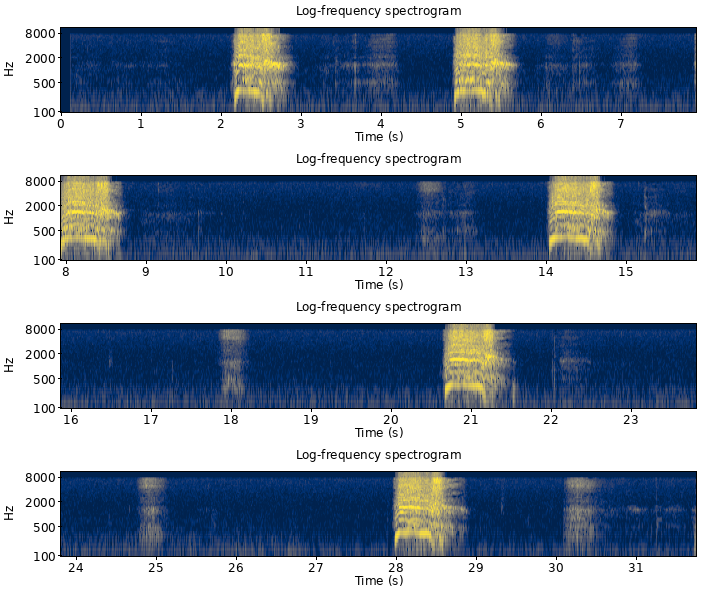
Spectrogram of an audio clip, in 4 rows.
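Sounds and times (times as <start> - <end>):
man sneezing in a harsh fit: 2.2 - 3.0, 4.9 - 5.8, 7.9 - 8.8, 14.0 - 14.9, 20.6 - 21.6, 28.0 - 29.0.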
